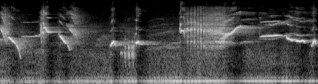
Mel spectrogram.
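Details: Energetic whistling from an oriental magpie-robin: quick descending slurs, a short chattery patch, then a harsh buzzy sweep leading into sustained bright whistles, steady low hum in the background.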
